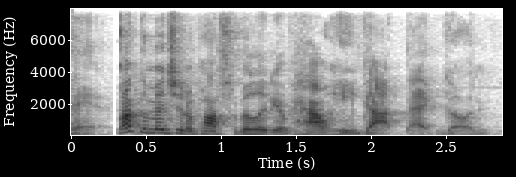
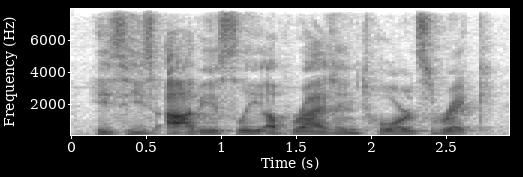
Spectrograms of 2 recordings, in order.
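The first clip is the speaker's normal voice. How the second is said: ordinary delivery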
